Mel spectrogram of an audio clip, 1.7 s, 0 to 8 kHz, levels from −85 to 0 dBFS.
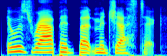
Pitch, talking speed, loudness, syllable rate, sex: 205 Hz, 180 wpm, -19 LUFS, 5.2 syllables/s, female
